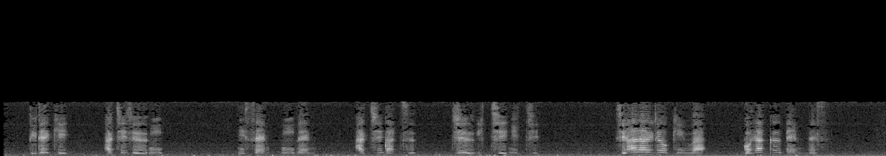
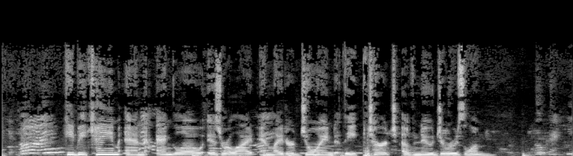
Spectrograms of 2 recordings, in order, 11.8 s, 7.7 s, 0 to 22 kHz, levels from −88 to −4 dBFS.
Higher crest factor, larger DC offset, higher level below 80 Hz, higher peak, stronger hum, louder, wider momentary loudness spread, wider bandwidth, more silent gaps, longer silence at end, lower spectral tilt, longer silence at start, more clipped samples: first, 22 dB vs 12 dB; first, 0.3% vs under 0.1%; second, -52 dBFS vs -42 dBFS; second, -12 dBFS vs 0 dBFS; neither; second, -31 LUFS vs -12 LUFS; first, 24 LU vs 15 LU; second, 8 kHz vs 16 kHz; neither; about the same, 0 s vs 0 s; second, -1.5 dB/octave vs -4.5 dB/octave; about the same, 0 s vs 0 s; neither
